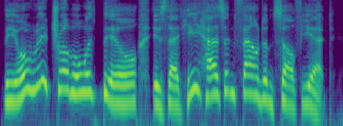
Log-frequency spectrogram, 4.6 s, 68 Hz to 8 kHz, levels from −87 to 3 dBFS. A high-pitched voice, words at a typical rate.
Yes: high, 200 Hz; average, 155 wpm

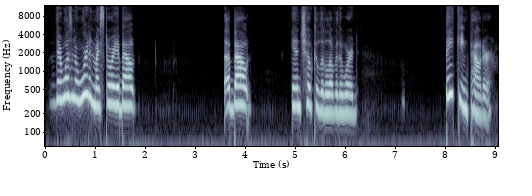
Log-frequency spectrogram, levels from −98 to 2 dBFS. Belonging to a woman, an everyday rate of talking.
No: female; slow, 105 wpm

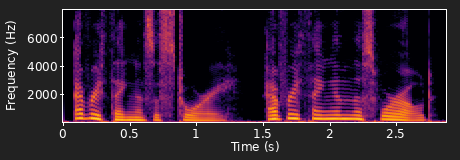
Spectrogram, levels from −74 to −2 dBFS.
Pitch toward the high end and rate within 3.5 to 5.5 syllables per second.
No: high, 215 Hz; 6.0 syllables/s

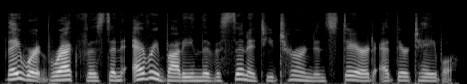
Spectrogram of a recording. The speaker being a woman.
Yes: female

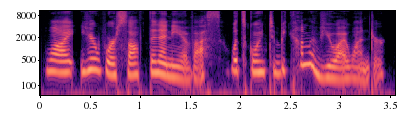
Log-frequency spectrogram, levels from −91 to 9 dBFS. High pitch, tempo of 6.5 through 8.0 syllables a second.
Yes: high, 220 Hz; 6.7 syllables/s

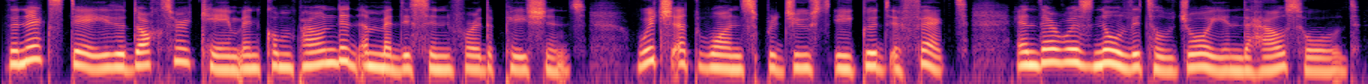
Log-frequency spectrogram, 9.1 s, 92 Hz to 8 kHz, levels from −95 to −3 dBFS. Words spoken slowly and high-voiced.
No: average, 190 wpm; high, 225 Hz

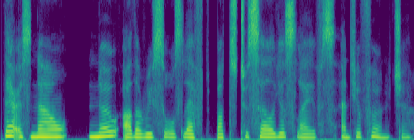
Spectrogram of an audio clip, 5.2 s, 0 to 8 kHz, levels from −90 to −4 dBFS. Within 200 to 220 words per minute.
No: average, 175 wpm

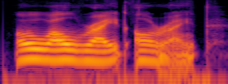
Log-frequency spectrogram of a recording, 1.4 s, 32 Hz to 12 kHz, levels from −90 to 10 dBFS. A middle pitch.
Yes: medium, 170 Hz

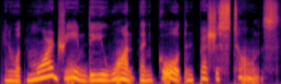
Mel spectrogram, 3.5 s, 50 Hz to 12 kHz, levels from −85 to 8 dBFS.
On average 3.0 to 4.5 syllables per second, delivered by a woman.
Yes: 4.1 syllables/s; female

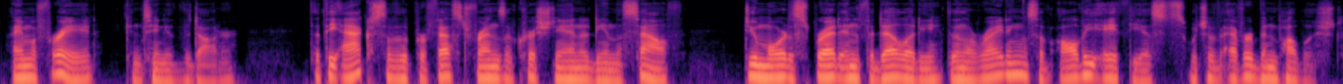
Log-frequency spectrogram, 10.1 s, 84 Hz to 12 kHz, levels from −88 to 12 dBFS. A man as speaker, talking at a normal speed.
No: male; fast, 210 wpm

